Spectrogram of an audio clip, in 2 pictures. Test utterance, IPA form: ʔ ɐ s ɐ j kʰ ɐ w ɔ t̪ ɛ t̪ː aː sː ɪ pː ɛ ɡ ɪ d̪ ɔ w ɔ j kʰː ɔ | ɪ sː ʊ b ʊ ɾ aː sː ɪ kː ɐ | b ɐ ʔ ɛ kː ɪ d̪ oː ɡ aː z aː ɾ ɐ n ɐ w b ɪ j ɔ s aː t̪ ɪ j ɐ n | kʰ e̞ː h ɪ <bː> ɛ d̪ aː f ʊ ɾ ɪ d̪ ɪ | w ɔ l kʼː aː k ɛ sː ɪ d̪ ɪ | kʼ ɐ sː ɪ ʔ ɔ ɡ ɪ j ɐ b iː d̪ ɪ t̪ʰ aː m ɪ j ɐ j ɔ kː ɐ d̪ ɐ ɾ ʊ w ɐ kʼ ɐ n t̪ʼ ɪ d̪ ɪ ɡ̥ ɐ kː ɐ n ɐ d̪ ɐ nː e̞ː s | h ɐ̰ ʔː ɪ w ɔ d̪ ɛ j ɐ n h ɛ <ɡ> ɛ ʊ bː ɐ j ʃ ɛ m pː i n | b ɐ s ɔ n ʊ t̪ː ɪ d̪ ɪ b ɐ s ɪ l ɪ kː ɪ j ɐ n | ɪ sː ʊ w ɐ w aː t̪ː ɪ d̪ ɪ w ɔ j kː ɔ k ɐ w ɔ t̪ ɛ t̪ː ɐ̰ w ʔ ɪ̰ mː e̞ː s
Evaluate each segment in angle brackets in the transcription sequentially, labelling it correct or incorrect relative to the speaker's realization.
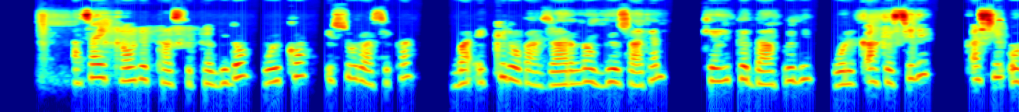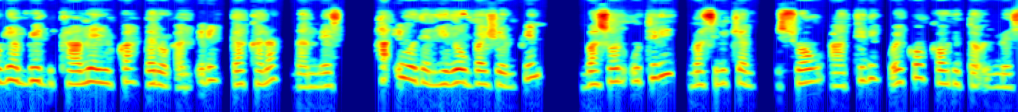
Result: incorrect: pː, correct

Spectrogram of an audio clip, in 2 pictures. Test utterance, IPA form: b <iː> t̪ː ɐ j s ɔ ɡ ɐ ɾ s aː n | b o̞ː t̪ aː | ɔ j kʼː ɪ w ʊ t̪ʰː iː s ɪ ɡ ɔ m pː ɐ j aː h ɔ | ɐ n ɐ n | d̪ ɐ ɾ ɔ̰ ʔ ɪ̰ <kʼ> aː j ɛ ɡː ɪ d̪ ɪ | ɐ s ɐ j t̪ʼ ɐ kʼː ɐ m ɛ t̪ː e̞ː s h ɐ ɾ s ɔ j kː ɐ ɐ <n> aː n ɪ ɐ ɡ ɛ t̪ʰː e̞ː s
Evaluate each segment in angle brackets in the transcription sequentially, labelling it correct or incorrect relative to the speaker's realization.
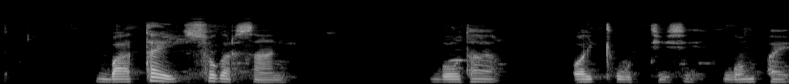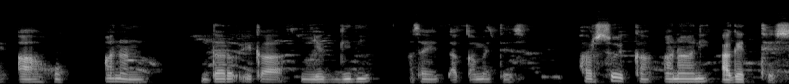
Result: incorrect: aː, correct, correct

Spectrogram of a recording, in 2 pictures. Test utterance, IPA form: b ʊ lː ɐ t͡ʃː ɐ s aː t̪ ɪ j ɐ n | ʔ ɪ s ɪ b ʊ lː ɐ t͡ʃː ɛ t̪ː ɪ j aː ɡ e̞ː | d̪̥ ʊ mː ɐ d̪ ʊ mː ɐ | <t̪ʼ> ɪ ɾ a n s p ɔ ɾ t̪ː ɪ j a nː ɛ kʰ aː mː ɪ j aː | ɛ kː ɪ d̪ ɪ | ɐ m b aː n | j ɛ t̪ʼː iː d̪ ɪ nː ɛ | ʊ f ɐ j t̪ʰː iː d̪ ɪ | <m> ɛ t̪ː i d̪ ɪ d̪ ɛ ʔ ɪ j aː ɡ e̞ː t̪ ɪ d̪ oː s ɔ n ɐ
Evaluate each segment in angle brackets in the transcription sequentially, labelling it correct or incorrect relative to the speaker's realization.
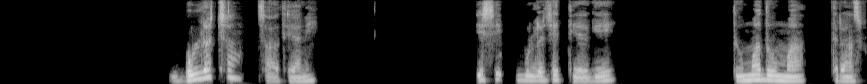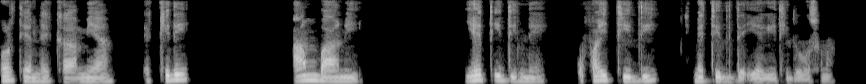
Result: incorrect: t̪, correct

